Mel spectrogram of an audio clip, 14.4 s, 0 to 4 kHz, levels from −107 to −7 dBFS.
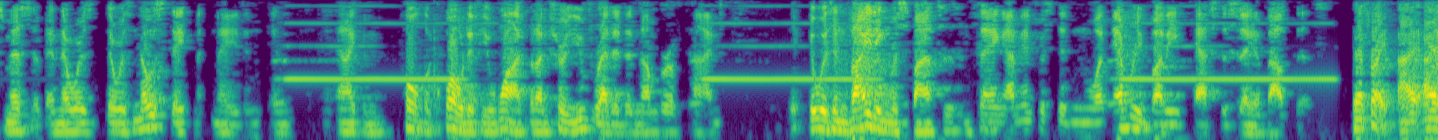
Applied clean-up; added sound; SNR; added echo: classical method Wiener filter.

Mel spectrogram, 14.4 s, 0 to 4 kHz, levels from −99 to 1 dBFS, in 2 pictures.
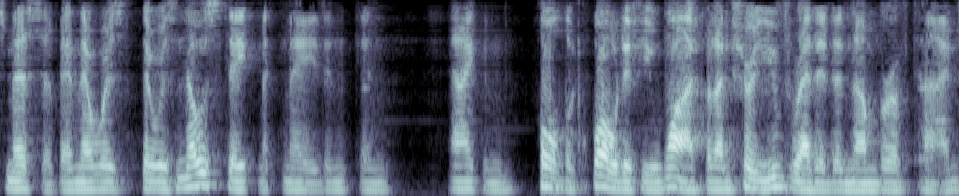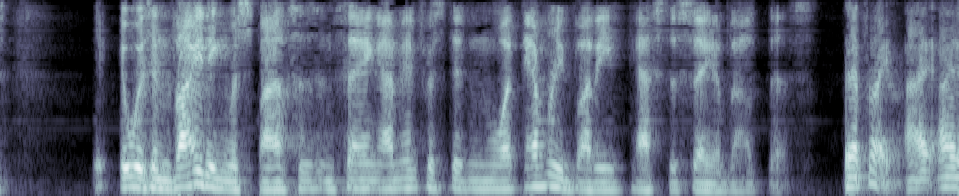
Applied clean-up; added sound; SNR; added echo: neural mask model DeepFilterNet 3.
